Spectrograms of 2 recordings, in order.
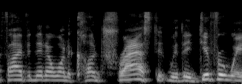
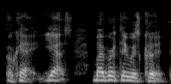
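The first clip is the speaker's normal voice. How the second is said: normal talking voice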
